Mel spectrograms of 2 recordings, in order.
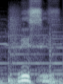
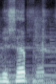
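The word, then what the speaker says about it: receipt: है वो है रिसी जिसको हम रिसेप्ट समझते हैं और हम में से अक्सर जो है इसको रिसेप्ट पढ़ते हैं जबक यह पढ़ना गलत है तो ये है ट ट आइए दे इसको इसकी दुरुस्त अदायगी जो है व ब्रिटिश एक्सेंट में किस तरह से ट ट ट तो आपने यह जाना इसको हम सेप्ट नहीं पढ़ेंगे इसको पढ़ेंगे रिट रिट इसका दुरुस्त तलफ है व रिसी जैसे हम उर्दू में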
